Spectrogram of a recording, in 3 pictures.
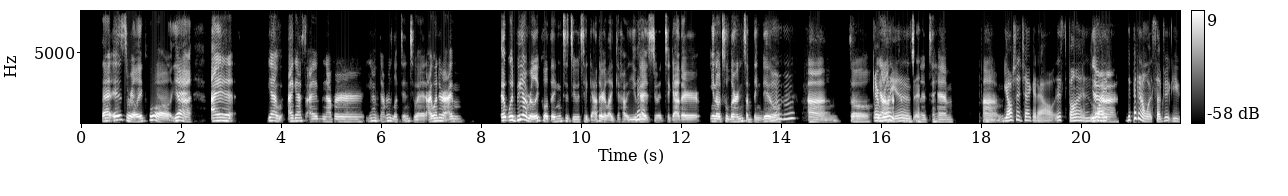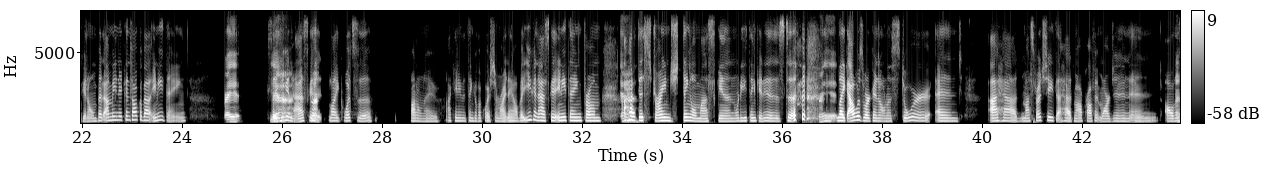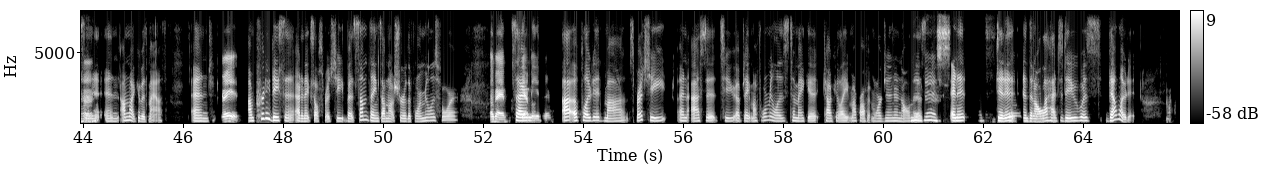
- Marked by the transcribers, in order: tapping; other background noise; chuckle
- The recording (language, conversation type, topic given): English, unstructured, How do you balance personal space and togetherness?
